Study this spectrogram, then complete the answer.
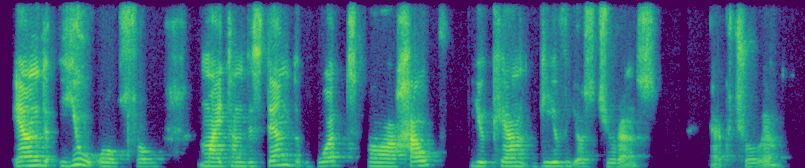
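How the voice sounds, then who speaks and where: With fairly even intonation, a woman talks at a medium pitch and a very slow pace. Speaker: English teacher. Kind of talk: lecture. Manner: halting.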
